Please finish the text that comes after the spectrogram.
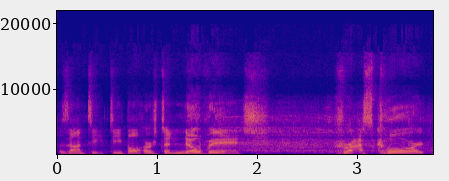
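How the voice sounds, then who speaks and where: On radio play-by-play for baseball and volleyball, this man speaks slowly in a rather high voice with big swings in pitch. His live commentary is fluent and descriptive and gets louder on big plays, with a faint hiss or hum behind it.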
